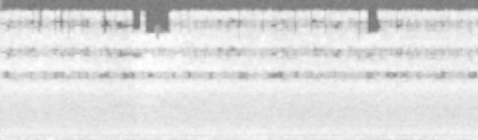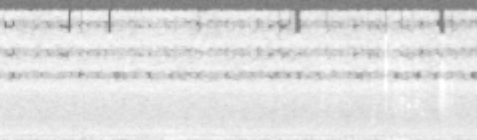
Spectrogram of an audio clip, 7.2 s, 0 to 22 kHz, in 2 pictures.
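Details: Honey bees at an Australian-designed HiveIQ beehive in Australia, almost mid-Autumn 2023, opened to add a box of empty frames after fine weather with the bees working hard; a dense, steady droning hum holds without a break throughout.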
